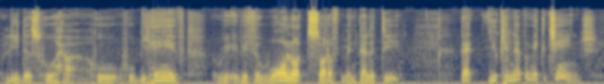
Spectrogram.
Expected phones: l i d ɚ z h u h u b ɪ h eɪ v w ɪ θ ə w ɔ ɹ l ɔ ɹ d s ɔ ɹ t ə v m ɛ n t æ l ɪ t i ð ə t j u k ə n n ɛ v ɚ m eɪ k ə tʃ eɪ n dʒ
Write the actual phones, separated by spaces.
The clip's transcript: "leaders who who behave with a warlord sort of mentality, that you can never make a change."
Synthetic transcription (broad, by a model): l i d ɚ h h u h u b ɪ h eɪ v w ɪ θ ə w ɔ l ɔ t s ɔ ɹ t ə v m ɛ n t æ l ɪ t i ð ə t j u k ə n n ɛ v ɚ m eɪ k ə tʃ eɪ n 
